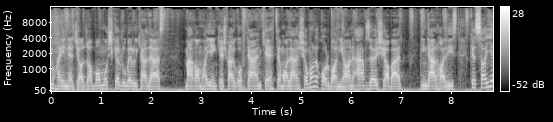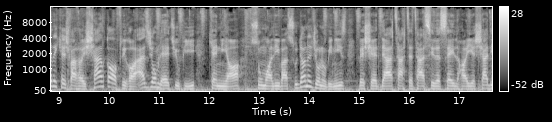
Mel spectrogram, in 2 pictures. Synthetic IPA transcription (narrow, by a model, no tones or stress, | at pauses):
mɦɒːjene̞d͡ʒɒːd̪rɒːbɒːmoʃce̞lruːbe̞ɾuːcʰæɾd̪eæst̪ | mæɣɒːmɦɒːjeiːncʰe̞ʃvæɾɡo̞ft̪eænd̪̚cʰe̞ːht̪ʰe̞mɒːlænʃo̞mɒːɾe̞ɣo̞ɾbɒːnijɒːnæ̰fzɒːje̞ʃjɒːbæd̪̥ʔiːnd̪æɾɦɒːliːst̪ | cʰe̞sɒːje̞ɾecʰe̞ʃvæɾɦɒːjeʃæɾɢe̞ɒːfɾiːɣɒːʔæzd͡ʒomle̞ːt̪ʰjuːpʰiːcʰe̞nijɒːsumɒːliːvæsuːd̪ɒːne̞d͡ʒonuːbiːniːz | be̞ʃe̞d̪ːæt̪ʰːæht̪ʰe̞t̪ʰæʔsiːɾese̞jlɦɒːje̞ʃæd̪i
